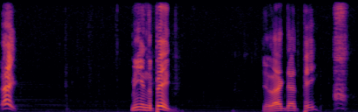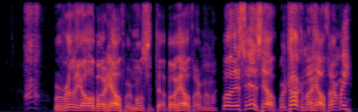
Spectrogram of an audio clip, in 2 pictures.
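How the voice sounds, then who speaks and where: A man's voice: fairly high pitch, lively intonation, moderate pace, long pauses, darkish tone, no room sound. A man hosting a country music show, chatting and joking in a rambling, folksy way. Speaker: host and singer. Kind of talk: casual chat with acoustic country singing. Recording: music playing behind. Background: acoustic guitar.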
